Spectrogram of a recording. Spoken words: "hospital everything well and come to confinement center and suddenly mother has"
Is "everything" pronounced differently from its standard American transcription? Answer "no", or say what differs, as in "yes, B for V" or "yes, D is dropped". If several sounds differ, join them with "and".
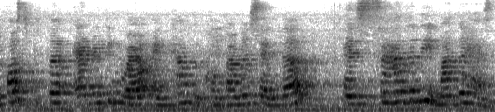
yes, V is dropped and T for TH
